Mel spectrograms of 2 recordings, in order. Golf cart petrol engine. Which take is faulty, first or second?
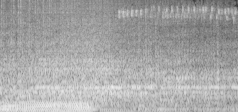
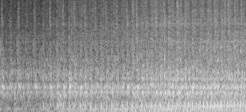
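second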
